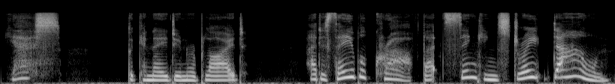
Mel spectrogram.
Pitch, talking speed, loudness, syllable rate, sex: 245 Hz, 105 wpm, -19 LUFS, 3.5 syllables/s, female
